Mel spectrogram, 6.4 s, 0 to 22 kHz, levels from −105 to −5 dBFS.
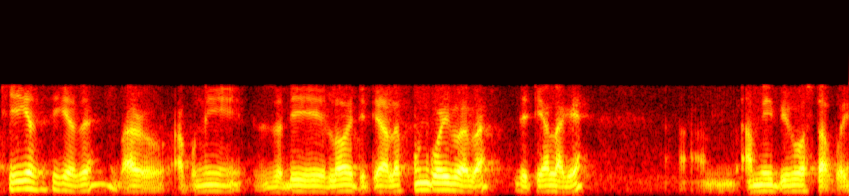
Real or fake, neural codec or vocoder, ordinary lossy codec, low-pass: real; none; none; 3.6 kHz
